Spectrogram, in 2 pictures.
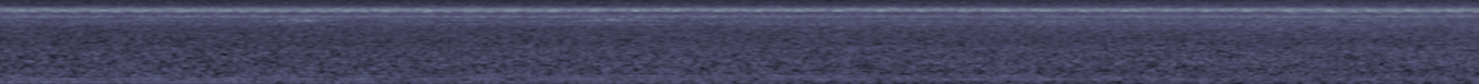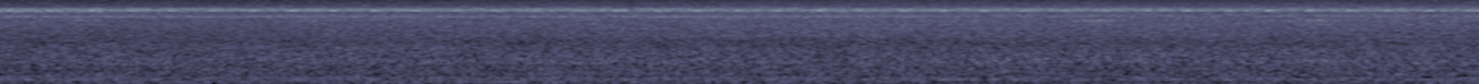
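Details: Crickets in a garden on a September evening, a steady high-pitched shimmering trill that holds unbroken through the whole stretch, with a faint low hum underneath.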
